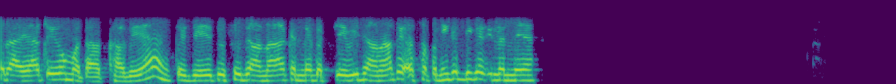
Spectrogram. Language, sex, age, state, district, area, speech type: Dogri, female, 45-60, Jammu and Kashmir, Samba, rural, conversation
